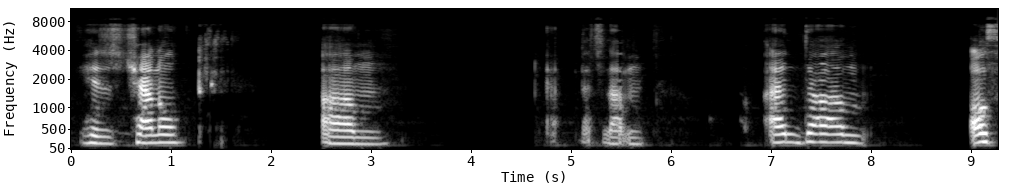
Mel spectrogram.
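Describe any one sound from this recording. A young man speaks calmly and close up, in short bursts with pauses.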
